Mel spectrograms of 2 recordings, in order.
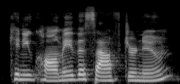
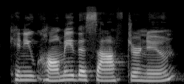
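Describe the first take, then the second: The two takes are said the same way.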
